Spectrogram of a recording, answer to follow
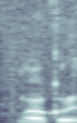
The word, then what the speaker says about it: Nwaokoro: Nwaokoro is spelled N-W-A-O-R-O-K-O-R-O.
